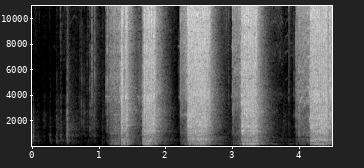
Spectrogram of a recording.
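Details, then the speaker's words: Kawasaki FC150V engine on a John Deere 14SE mower: five quick recoil pulls, each a short whirring burst that dies without catching; no start from fuel starvation, black tar-like blockage in the carburettor main jet. "Oh my word. Well, I'm glad we looked. That would have never ran. There was just some blockage."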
